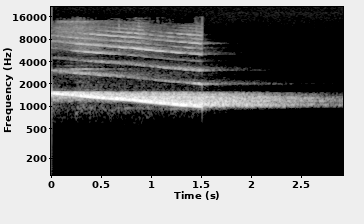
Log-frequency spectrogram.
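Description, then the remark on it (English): An ambulance siren wails loudly as paramedics rush a patient to the hospital, its tone sliding slowly downward before holding steady and fading away over a few seconds, with no voices. “Next thing you know, I'm inside an ambulance.”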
